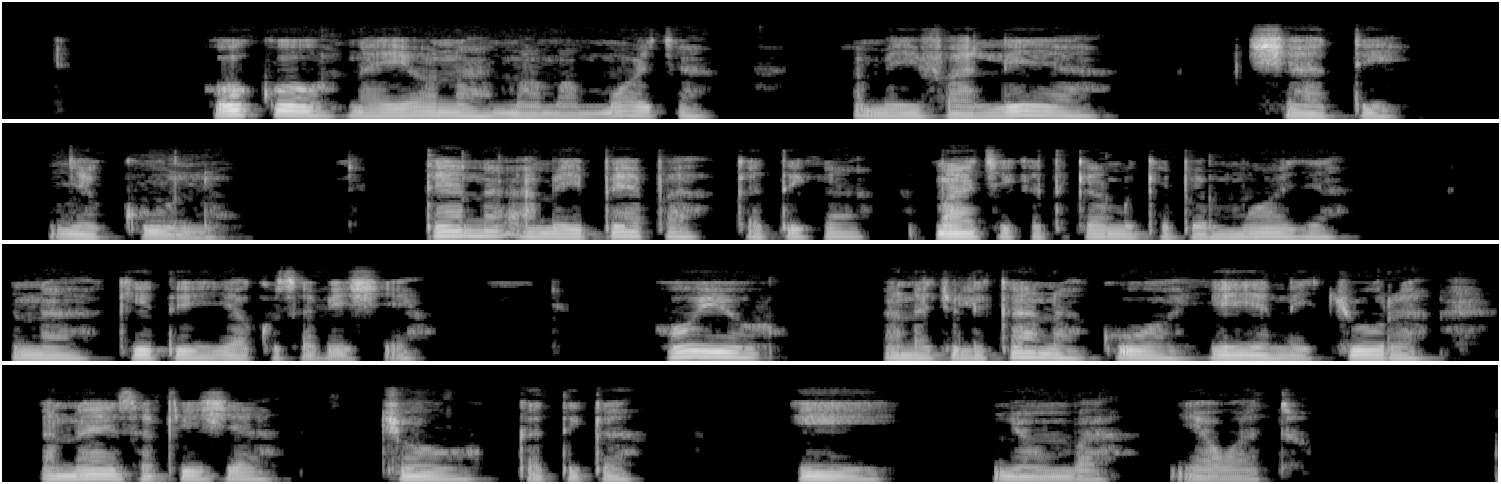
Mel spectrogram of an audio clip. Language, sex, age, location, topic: Swahili, female, 36-49, Nakuru, health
